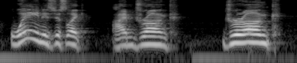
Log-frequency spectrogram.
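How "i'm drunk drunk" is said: loud, thick-headed, one-word caveman speech. Acting out what Wayne, a drunk driver, said: imitating Wayne as a caveman. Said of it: "Speaking like a caveman with like one word".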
